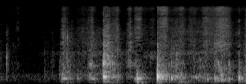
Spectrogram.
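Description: Items being handled inside a cardboard shipping box: irregular rustling and scraping with a couple of light knocks, starting about half a second in.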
